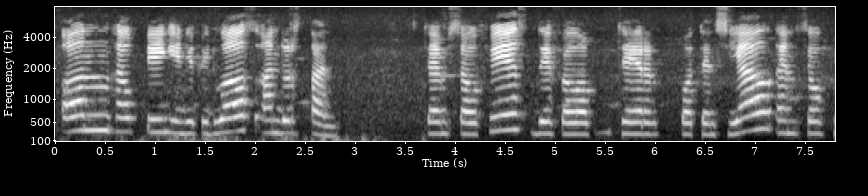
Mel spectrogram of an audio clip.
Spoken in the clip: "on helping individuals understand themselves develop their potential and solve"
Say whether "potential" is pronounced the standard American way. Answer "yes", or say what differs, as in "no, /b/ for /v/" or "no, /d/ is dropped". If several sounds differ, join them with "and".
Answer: no, /s/ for /ʃ/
